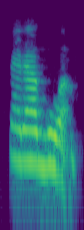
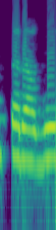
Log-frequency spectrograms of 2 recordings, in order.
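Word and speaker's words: Paraguay: पैरागुआ को हिंदी प्रोनाउंसिएशन ऐसा ही होता है और इसको इंग्लिश में पैरागुए बोलते हैं ना। क्या बोलते हैं इसको? पैरागुआ या तो फिर पैरागुए, हम लोग कुछ भी प्रोनाउंसिएशन कर सकते हैं इसका।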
